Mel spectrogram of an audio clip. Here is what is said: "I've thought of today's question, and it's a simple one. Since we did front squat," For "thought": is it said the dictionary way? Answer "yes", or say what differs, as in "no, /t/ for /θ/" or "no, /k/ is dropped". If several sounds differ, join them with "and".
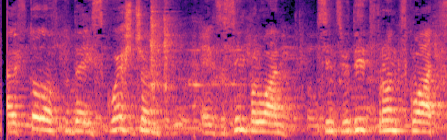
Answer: no, /t/ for /θ/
